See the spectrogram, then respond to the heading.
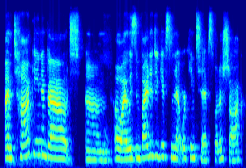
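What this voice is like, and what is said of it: American Midwest accent. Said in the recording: “my Midwest accent”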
